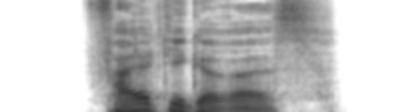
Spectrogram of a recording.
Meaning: strong/mixed nominative/accusative neuter singular comparative degree of faltig
- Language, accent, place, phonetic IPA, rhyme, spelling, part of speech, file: German, Germany, Berlin, [ˈfaltɪɡəʁəs], -altɪɡəʁəs, faltigeres, adjective, De-faltigeres.ogg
